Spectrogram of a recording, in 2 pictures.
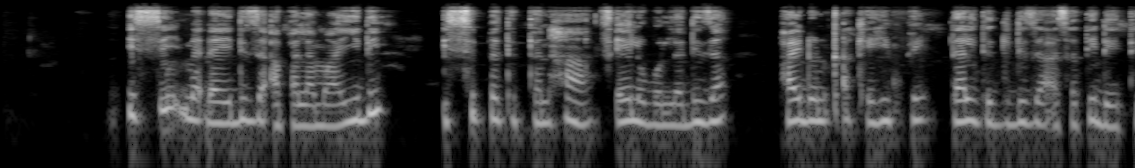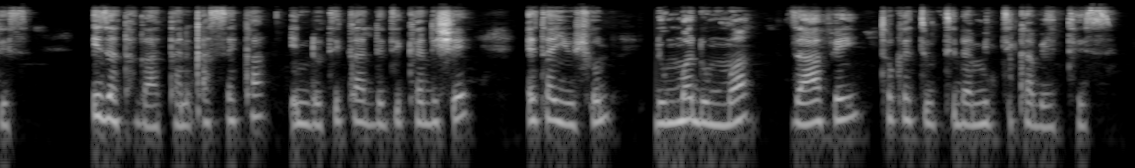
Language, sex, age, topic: Gamo, female, 25-35, government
